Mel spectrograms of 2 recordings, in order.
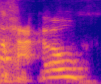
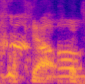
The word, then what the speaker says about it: Pacquiao: Is it Paco? No, it's Pacquiao. It's Pacquiao. Oh, Pacquiao. Okay. Okay. Thank you for the correct pronunciation.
